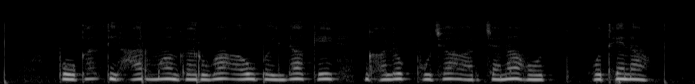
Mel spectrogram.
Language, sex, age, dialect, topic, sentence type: Chhattisgarhi, female, 18-24, Western/Budati/Khatahi, agriculture, statement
